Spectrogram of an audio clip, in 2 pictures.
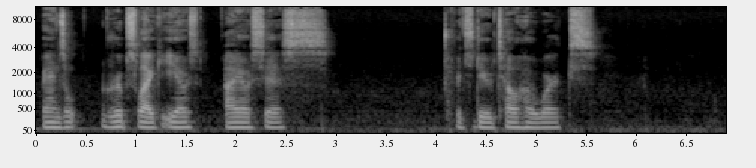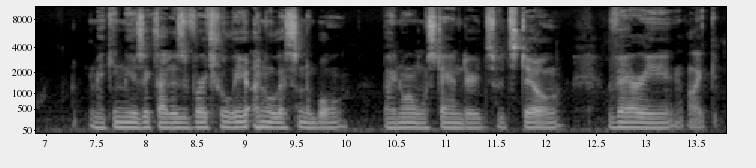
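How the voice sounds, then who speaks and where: Low-pitched, flat-toned young man. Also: takes it slowly, vocal fry, pauses often. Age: young adult. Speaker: video essayist. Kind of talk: informal explanatory video essay.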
